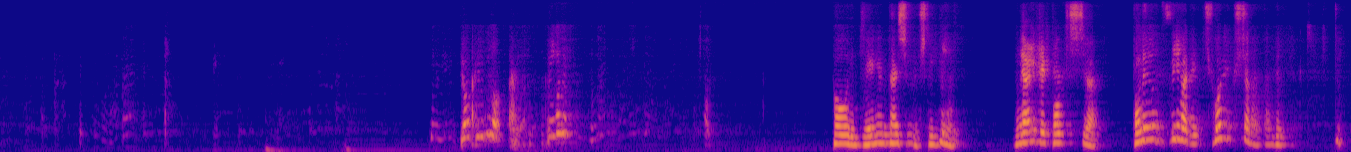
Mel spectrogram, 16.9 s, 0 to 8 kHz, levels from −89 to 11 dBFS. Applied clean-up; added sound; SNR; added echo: neural mask model DeepFilterNet 3.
